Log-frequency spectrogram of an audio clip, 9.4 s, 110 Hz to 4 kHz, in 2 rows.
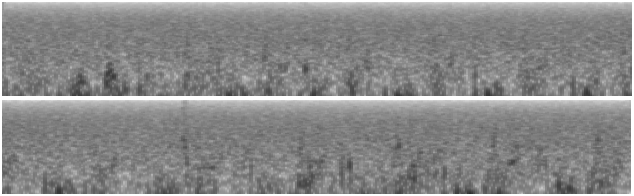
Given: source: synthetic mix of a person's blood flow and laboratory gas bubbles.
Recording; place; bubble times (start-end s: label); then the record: Doppler ultrasound of blood flow; precordium
2.25-2.31 s: bubbles
6.02-6.18 s: bubbles
7.22-7.32 s: bubbles
From the record:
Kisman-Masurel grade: 122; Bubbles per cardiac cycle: 1 to 2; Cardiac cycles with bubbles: 10 to 50%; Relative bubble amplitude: moderate (0.250 to 0.450); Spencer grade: 2 (many but less than half of the cardiac periods contain bubble signals, singularly or in groups); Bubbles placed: anywhere in the cardiac cycle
